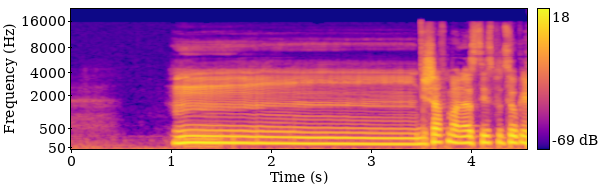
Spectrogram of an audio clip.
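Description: A man hums a long steady note close to a microphone.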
